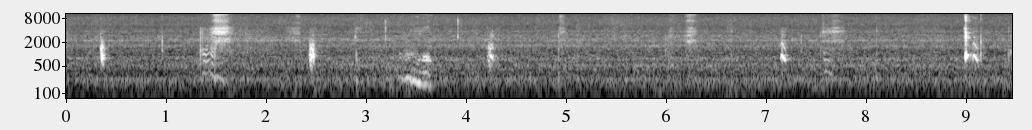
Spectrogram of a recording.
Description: 30 seconds of baby Hiccups to make your day!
